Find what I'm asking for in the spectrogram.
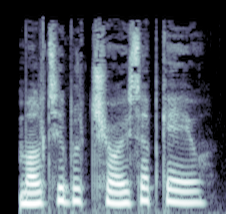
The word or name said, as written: multiple choice-opgave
